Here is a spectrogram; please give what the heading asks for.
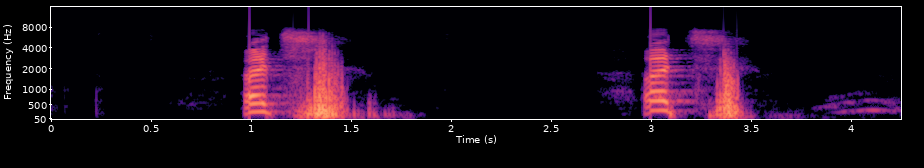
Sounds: Sneeze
